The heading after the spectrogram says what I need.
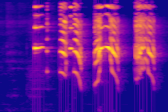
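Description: A parrot gives four harsh, high chirps in about two seconds, each a quick raspy burst with a downward slur. No other sounds.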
